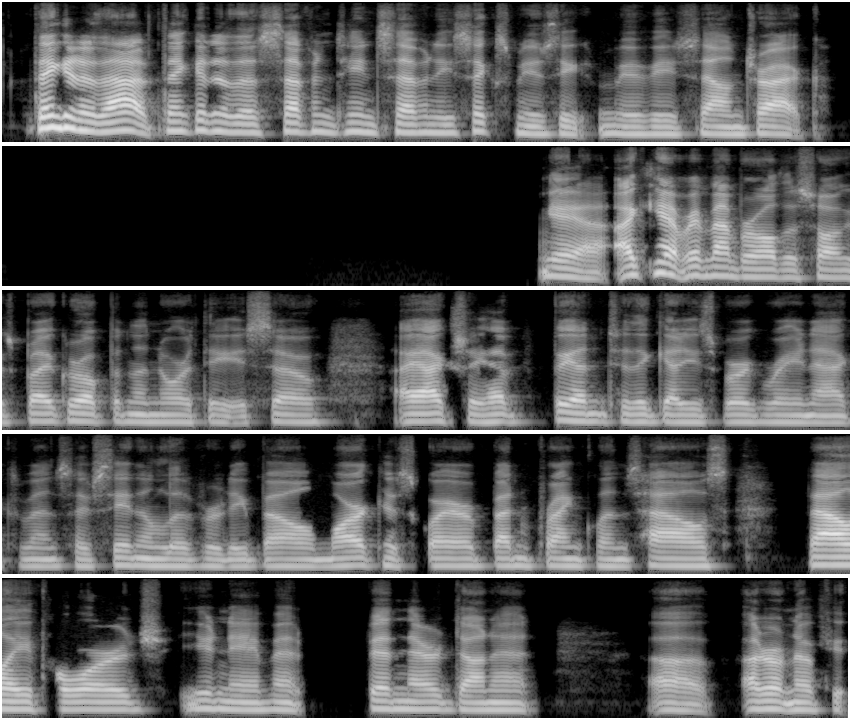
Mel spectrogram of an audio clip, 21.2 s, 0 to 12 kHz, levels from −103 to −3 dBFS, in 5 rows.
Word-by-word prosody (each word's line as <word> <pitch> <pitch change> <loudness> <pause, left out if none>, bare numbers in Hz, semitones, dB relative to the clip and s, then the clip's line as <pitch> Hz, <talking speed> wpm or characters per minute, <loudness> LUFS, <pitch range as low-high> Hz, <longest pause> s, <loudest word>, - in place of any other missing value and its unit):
Thinking 245 -2 +9
of 185 -3 +6
that, 190 +2 +8
thinking 190 +1 +1
of 175 -2 +2
the 165 - +2
1776 165 -1 -1
musi 135 -3 -5
movie 135 -2 -4
soundtrack. 135 0 +1 2.9
Yeah, 145 -7 +2
I 180 - +7
can't 220 +3 +5
remember 175 -3 +2
all 150 -1 +2
the 140 -1 -6
songs, 140 -2 -3
but 145 +2 -2
I 145 - +2
grew 150 +1 -3
up 140 -1 0
in 140 - -8
the 135 -1 -4
Northeast, 130 -3 -7
so 135 -2 -5 0.4
I 140 - -1
actually 145 -2 +2
have 140 -2 -3
been 150 -4 0
to 140 +2 -8
the 135 -1 -3
Gettysburg 130 0 -4
reenactments. 125 0 -6
I've 125 -1 -7
seen 145 +1 -4
the 135 - -2
Liberty 125 -1 -5
Bell, 130 0 -3
Market 135 +1 -1
Square, 135 -1 -2
Ben 135 0 -4
Franklin's 130 -1 -5
house, 135 -1 0 0.4
Valley 150 -2 +7
Forge, 140 -1 -1
you 160 - -5
name 140 -2 -3
it, 135 -3 -4 0.3
been 155 -1 +1
there, 145 0 0
done 135 0 0
it. 135 -1 -3 0.6
Uh, 130 -4 -2 0.2
I 150 - +2
don't 150 -3 +4
know 140 +1 +1
if 130 - -8
you - - -8
140 Hz, 165 wpm, -24 LUFS, 130-150 Hz, 2.9 s, Thinking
